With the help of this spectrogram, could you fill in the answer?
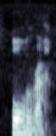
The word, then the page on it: aura: British English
